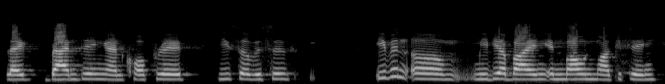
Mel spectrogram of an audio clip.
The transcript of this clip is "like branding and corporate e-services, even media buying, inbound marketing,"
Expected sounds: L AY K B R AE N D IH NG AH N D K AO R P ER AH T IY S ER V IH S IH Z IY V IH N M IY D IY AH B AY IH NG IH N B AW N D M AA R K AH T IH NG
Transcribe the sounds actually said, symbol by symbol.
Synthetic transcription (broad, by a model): L AY K B AE N D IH NG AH N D K AO P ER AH T IY S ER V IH S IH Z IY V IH N M IY D IY AH B AY IH NG IH N B AW N D M AA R K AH T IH NG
